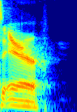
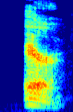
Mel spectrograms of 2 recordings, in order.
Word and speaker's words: Ayer: Is it David Ayer? – I think it's Ayer. – Ayer. Oh, there you go. Okay. He says, I would like to see the David Ayer cut, if only to see a movie more in line with the Comic-Con trailer, which I think was his original version.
